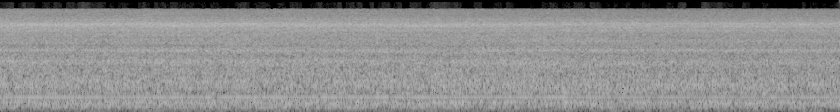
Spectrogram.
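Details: Prestige induction cooktop, previously dead with no lights, after repair, running at full power: steady fan whoosh with a faint constant hum and no rattles, clicks or surging, operating normally at full power.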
